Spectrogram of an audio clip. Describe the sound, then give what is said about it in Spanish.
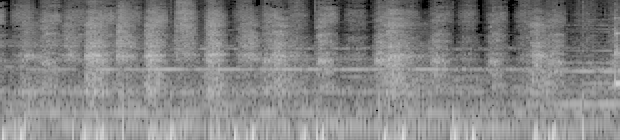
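Heavy, rapid panting of someone out of breath from running: a steady run of harsh, breathy gasps about two per second, fairly loud, with a faint constant hum underneath and no talking. “A ti nadie te perseguía como hace unos días a Robin, pero puedes entender su angustia cuando ya te falta el aire en el camino.”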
